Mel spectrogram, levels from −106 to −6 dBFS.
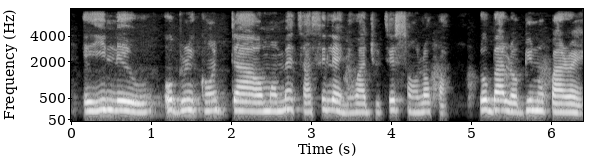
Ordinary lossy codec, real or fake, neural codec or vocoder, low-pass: none; real; none; 7.2 kHz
